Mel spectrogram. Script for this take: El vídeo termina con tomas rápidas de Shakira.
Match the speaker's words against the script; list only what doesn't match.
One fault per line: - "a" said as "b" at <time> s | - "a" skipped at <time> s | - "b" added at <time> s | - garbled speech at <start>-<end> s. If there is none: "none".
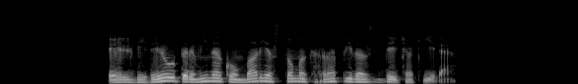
- "varias" added at 2.5 s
